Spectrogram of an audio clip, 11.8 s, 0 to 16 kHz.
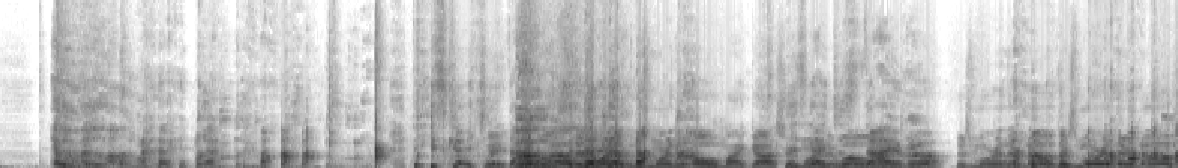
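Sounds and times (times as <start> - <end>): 
harsh raspy coughing fit after a smoking hit: 0.5 - 3.7, 5.1 - 5.9, 6.8 - 7.1
speech: 0.6 - 2.7, 4.5 - 11.7
laughter: 0.7 - 6.9, 10.0 - 11.7.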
